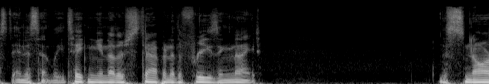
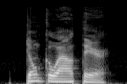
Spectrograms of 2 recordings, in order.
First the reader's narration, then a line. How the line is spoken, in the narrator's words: he shouted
